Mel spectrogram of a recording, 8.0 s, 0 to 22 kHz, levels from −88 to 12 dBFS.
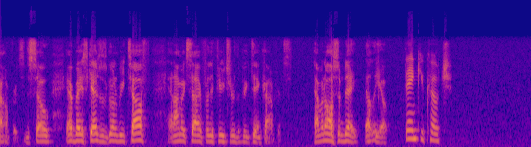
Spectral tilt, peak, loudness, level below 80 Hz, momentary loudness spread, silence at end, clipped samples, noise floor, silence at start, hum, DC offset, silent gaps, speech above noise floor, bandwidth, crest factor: -4 dB/octave; -6 dBFS; -26 LUFS; -68 dBFS; 12 LU; 1.2 s; under 0.1%; -58 dBFS; 0 s; none; under 0.1%; none; 32 dB; 13 kHz; 20 dB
